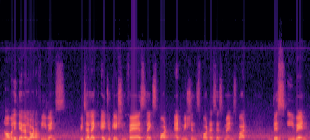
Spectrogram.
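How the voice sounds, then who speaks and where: Man, high voice, formal event speaker, hesitant delivery, faint background hiss. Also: bright, forceful tone, low-quality recording. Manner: hesitant, many filler pauses. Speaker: education consultancy representative. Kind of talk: formal welcome speech at a college event.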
